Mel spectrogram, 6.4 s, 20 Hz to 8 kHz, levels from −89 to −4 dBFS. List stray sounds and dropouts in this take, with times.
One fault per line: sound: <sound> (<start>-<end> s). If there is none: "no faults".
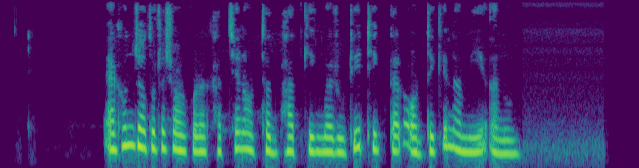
no faults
